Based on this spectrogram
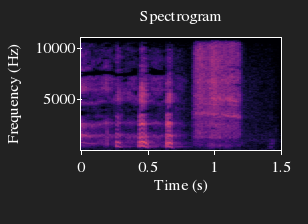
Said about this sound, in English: Had a cough attack. Oh my god.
